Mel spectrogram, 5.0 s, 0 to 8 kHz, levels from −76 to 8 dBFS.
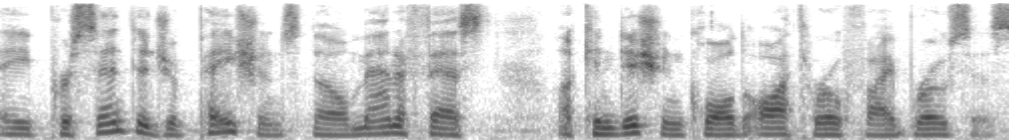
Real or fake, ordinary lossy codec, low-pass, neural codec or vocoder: real; MP3, 64 kbps; 7.2 kHz; none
